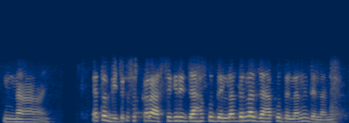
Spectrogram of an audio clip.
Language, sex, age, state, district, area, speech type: Odia, female, 45-60, Odisha, Gajapati, rural, conversation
